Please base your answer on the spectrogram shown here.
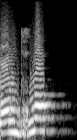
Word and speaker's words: endroit: Endroit avec une lettre muette à la fin. La lettre T. je la vois, mais je ne l'entends pas.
